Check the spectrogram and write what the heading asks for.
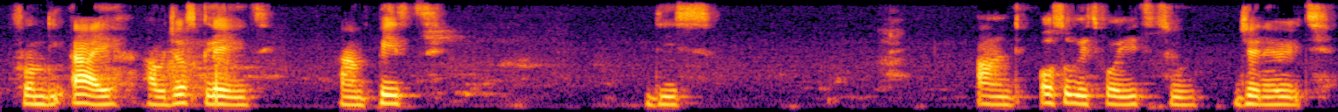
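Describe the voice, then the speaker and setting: A woman's voice: on the low side, mellow, highs cut off. A Nigerian woman with a Nigerian accent, hosting a casual step-by-step screen tutorial and often repeating herself. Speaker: tutorial host.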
